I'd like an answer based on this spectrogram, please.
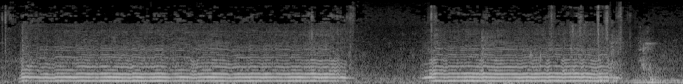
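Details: A bee buzzing in two loud, steady bursts of about three and two seconds, a low droning hum with a rich layered tone, split by a brief quieter pause.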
